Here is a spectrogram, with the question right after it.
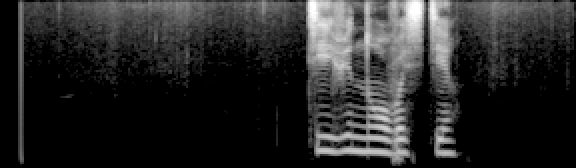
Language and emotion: Russian, neutral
